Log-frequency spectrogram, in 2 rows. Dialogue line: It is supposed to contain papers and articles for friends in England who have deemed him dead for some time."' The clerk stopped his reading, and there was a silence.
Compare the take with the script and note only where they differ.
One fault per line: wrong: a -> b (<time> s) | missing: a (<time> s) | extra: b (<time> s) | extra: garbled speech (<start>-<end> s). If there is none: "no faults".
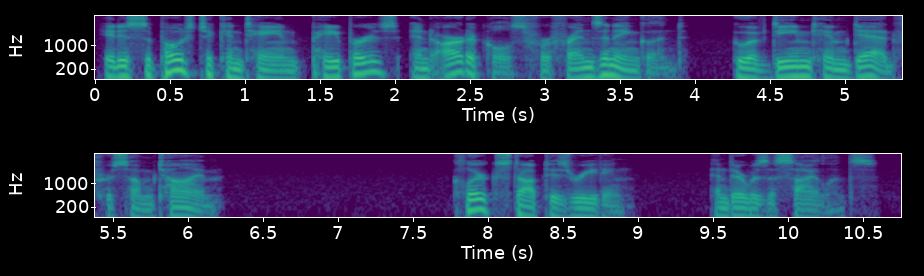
missing: The (6.2 s)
